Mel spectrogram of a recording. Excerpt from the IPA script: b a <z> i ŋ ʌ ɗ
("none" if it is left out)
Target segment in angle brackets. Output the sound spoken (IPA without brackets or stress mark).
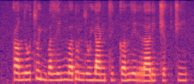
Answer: z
